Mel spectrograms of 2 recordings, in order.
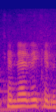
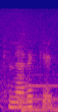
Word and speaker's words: Connecticut: look up why uh Connecticut is spelled that way even though it doesn't make sense have a silent c in there yeah hm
